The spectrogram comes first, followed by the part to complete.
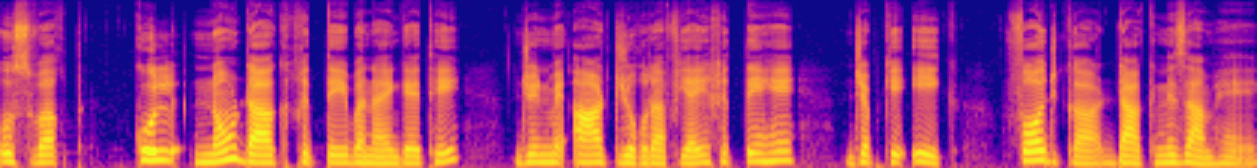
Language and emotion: Urdu, neutral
